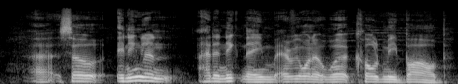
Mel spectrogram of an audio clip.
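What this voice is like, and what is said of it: English accent. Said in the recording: “I've actually got an English accent”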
